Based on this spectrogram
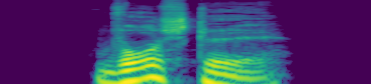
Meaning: inflection of wurschteln: 1. first-person singular present 2. singular imperative
- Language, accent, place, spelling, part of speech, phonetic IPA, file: German, Germany, Berlin, wurschtel, verb, [ˈvʊʁʃtl̩], De-wurschtel.ogg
